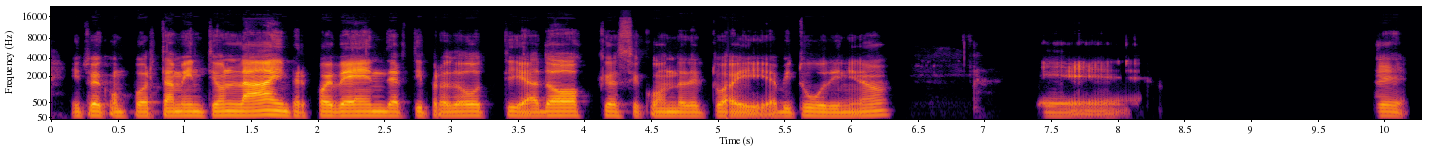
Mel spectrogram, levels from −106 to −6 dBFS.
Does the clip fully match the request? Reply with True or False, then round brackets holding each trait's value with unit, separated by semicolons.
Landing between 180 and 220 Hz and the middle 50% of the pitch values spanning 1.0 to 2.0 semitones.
False (105 Hz; 1.4 semitones)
